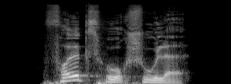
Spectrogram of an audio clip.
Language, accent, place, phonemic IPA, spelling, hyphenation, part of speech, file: German, Germany, Berlin, /ˈfɔlkshoːxʃuːlə/, Volkshochschule, Volks‧hoch‧schu‧le, noun, De-Volkshochschule.ogg
- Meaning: A kind of post secondary school, see Folk High School - a European version of continuing education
